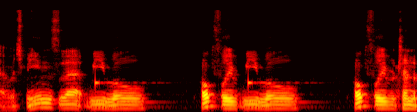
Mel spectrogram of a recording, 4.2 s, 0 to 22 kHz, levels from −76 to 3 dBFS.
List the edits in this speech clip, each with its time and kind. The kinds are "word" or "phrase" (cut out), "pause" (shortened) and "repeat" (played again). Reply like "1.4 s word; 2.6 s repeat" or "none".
2.4 s repeat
